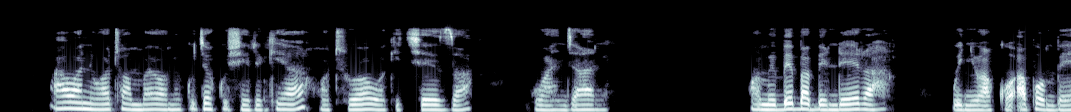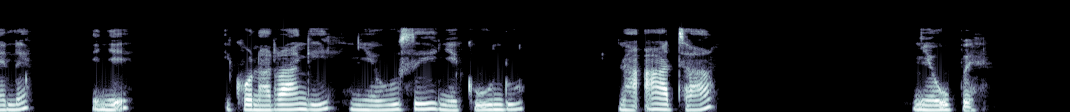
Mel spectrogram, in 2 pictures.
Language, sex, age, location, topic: Swahili, female, 18-24, Kisumu, government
